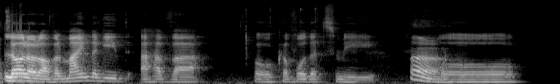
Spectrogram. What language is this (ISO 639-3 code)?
heb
